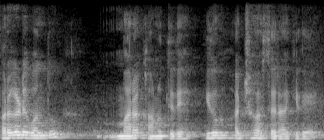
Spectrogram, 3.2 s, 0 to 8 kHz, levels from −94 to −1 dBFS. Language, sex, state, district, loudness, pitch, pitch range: Kannada, male, Karnataka, Bangalore, -17 LUFS, 130 Hz, 125-145 Hz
